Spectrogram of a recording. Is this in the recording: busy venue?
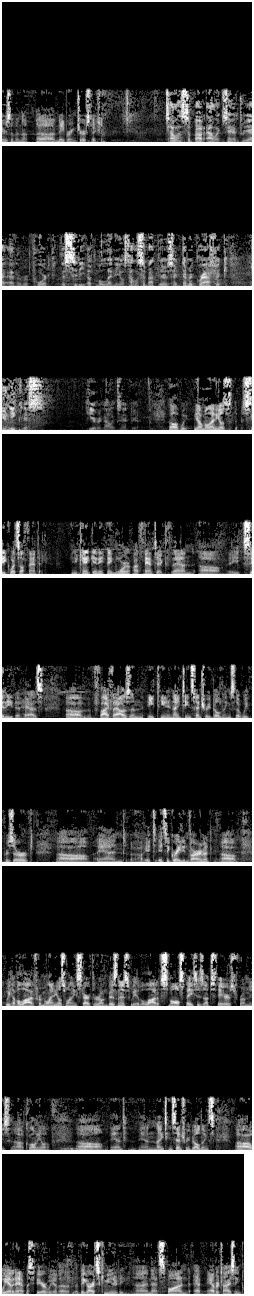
yes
